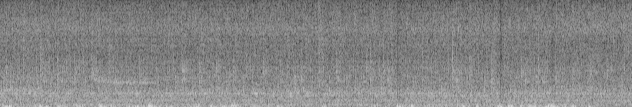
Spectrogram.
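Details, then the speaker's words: Suzuki Katana engine on point ignition, idling with new spark plug wires, exhaust sound heard: no more popping, even low rumble with no dips or misses; normal idle. "Ini kita bisa dengarkan suara di knalpot, tidak ada suara nembak-nembaknya lagi. Rata dia."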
